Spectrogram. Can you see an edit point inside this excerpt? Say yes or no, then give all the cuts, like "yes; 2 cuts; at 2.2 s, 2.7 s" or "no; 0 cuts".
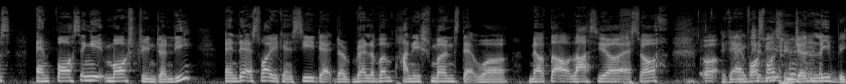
no; 0 cuts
